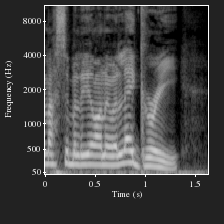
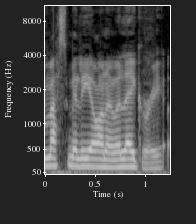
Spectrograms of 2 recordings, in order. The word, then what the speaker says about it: Massimiliano Allegri: I mean, even at a moment like Massimiliano Allegri. – Pronounced that well, didn't he? Do you want to say that again? Because that sounded lovely. – What, Massimiliano Allegri? – Oh.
